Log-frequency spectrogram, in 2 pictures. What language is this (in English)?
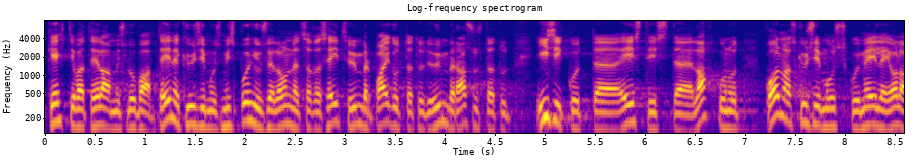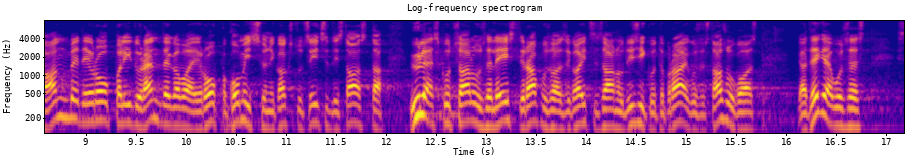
Estonian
